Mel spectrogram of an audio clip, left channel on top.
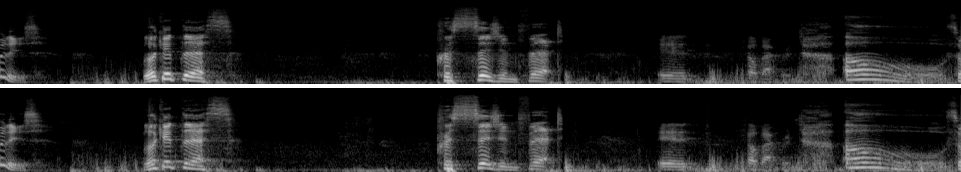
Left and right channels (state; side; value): normal; both; correlation 0.57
